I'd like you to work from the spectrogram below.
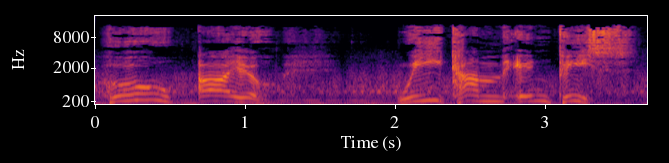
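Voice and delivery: lightly voiced old man, high and slow; mustered defiance, snapping back; the doctor answering the alien voice, defiant; defiant snap. A narrator's reading. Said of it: "snapped back".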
